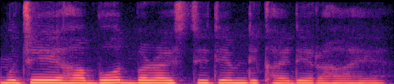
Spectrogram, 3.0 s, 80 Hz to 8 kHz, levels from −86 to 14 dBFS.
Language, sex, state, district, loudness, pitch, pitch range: Hindi, female, Arunachal Pradesh, Longding, -12 LUFS, 230 Hz, 220-240 Hz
